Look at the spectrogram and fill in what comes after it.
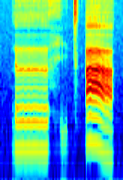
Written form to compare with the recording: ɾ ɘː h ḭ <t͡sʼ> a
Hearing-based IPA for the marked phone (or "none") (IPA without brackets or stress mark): t͡sʼ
